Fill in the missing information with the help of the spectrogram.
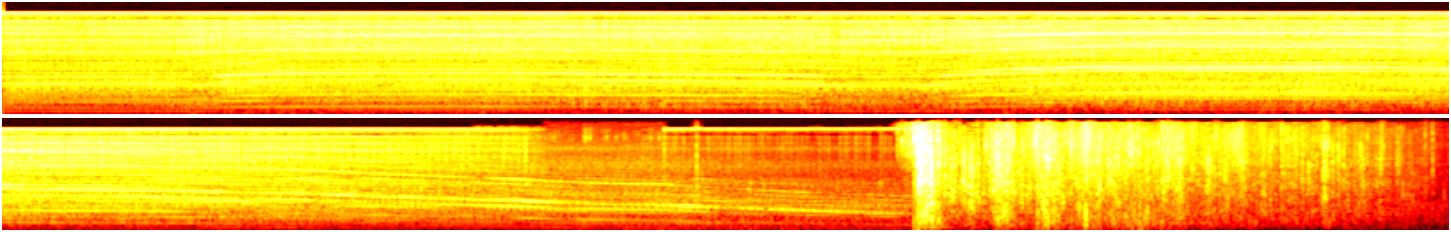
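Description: A radio-controlled model airplane's motor and propeller whine from on board, the pitch rising and falling with the throttle, then sliding down as the throttle is cut. About twelve seconds in, a sharp knock and a run of scraping rattles as the plane touches down and skids across rough, dry ground, fading out near the end.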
